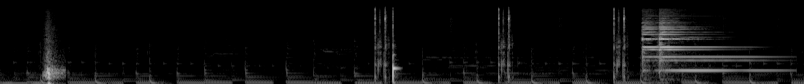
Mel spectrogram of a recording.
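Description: A few sharp clicks, then a bell-like ding about six seconds in that rings with several steady tones and fades away, the kind of notification-bell sound that goes with an on-screen subscribe button.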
